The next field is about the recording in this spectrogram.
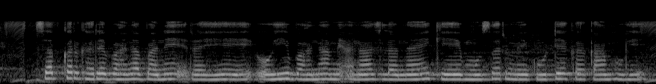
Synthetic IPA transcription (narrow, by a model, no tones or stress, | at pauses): sɐb̚kəɾɡʱɐɾẽbəɦnabɐneɾɐɦeoːɦibaɦnamḛ̃ʔɐ̰naːd͡ʒlɐnaekemʊsəɾmẽɡuːʈekəɾkaːmɦueː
